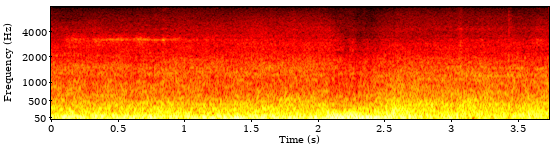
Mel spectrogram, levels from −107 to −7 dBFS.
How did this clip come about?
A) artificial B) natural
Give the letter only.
A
